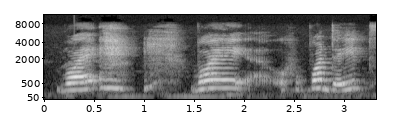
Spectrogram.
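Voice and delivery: amused, indignant disbelief; incredulous. Retold or imitated. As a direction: scoff loudly at the very idea. Acted shock at being called a date.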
